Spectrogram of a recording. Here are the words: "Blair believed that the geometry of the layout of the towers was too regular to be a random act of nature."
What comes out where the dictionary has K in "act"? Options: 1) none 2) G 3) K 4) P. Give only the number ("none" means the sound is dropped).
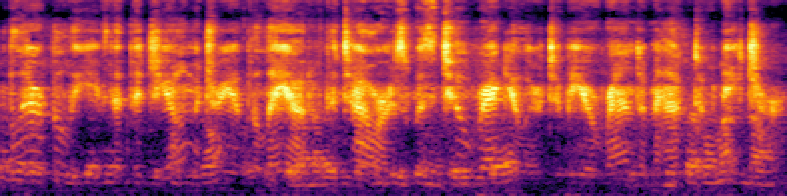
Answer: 3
